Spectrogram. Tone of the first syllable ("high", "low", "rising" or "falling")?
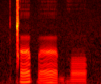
rising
